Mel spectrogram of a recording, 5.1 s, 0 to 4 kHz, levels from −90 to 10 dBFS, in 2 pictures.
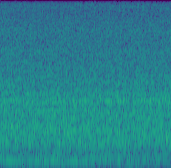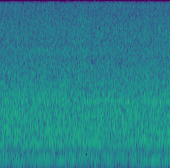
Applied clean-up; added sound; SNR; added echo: none; none; none; none.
